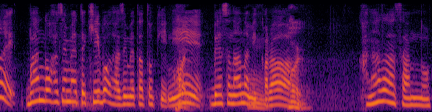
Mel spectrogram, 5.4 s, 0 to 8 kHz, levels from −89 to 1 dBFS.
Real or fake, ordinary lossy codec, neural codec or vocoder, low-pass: real; none; none; 7.2 kHz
